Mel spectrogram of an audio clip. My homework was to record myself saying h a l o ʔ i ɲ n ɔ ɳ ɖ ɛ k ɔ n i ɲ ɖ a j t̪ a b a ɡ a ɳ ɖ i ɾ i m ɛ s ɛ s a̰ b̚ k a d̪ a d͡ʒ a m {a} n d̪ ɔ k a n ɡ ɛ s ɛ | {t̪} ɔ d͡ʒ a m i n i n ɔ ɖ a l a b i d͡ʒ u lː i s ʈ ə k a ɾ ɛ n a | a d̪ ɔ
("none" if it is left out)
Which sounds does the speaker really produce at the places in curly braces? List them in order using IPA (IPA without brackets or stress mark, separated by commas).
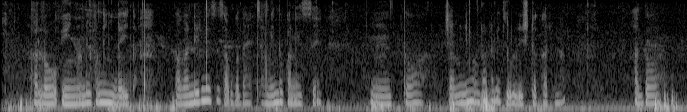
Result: i, t̪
